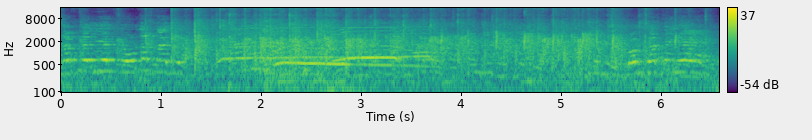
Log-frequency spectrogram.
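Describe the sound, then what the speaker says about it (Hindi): Audience at a cultural gathering applauds loudly for an honoured guest, steady sustained clapping throughout with a voice speaking over it. "एक बार राजेंद्र जी भाई साहब के लिए जोरदार तालियां।"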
